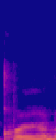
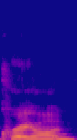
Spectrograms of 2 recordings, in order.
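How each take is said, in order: First: It is one syllable rhyming with man. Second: It is two syllables, the second rhyming with dawn. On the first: "With one syllable rhymes with man" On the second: "I say cr- with two syllables where the second syllable rhymes with dawn"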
